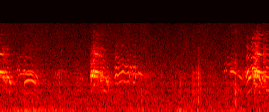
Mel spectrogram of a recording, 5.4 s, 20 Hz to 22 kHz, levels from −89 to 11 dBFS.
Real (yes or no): yes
